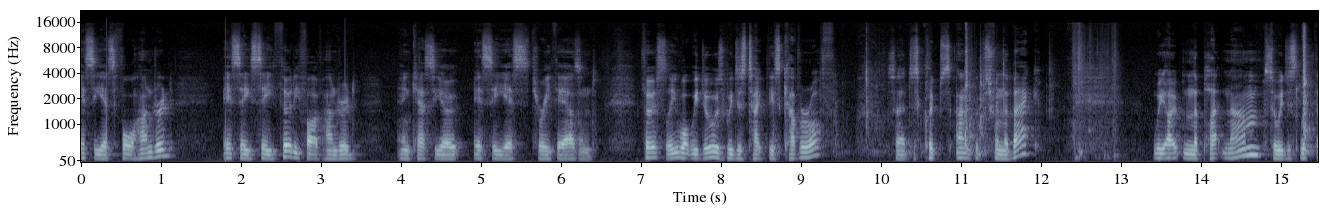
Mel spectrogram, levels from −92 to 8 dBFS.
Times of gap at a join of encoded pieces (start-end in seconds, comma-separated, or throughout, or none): none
